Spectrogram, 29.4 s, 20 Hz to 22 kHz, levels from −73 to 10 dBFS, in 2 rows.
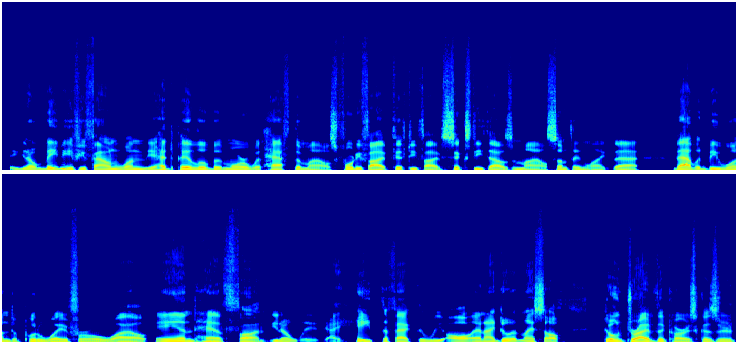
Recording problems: wrong speed, natural pitch; too slow; 0.5 times normal speed

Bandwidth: 17.5 kHz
